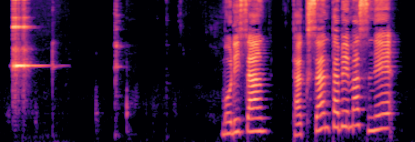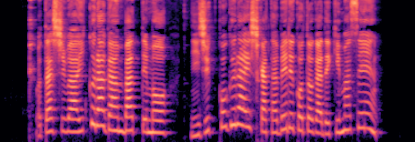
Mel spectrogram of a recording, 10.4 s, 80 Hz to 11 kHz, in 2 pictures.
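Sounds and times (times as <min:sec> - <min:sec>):
glasses clinking in a toast: 0:00.2 - 0:00.9
speech: 0:02.8 - 0:05.0, 0:05.6 - 0:10.0.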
